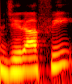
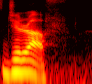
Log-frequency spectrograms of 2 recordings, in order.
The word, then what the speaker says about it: giraffe: giraffe starting with g it's not jirafi it's giraffe and we have a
